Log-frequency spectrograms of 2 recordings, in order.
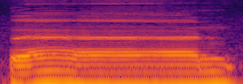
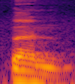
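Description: First: The vowel is drawn out long. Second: The vowel is cut short. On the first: The speaker calls it wrong. "bukan ban" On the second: The speaker calls it right. "tapi ban pendek"

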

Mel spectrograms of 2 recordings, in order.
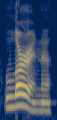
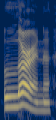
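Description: No difference in how they are said.

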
